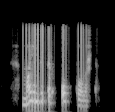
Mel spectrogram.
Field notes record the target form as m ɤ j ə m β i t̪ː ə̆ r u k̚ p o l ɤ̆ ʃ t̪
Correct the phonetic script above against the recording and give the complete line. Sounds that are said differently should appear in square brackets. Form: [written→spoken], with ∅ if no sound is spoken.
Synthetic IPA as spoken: m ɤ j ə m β i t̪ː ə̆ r [u→o] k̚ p o l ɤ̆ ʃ t̪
